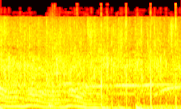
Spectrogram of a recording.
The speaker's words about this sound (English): Applaud her.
